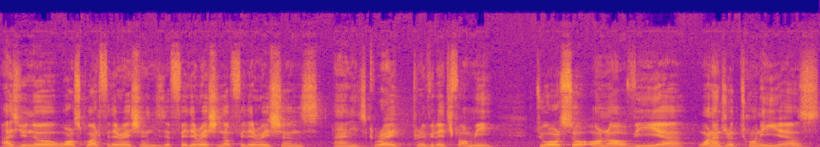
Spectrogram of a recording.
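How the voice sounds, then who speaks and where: A man's fairly high voice in a French accent, monotone and flat in intonation, at a moderate pace, with noticeable background noise. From France. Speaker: sports federation executive. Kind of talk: ceremony speech.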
